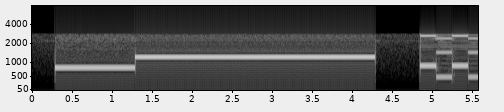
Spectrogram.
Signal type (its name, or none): two-tone page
